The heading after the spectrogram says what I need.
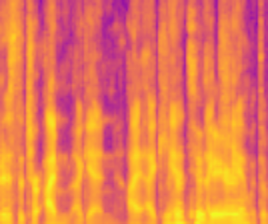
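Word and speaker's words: ta'veren: I can't Taverin. with the pronunciations. But what is it? What The Taverin. Taverin? Is that what you're- Taviran?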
